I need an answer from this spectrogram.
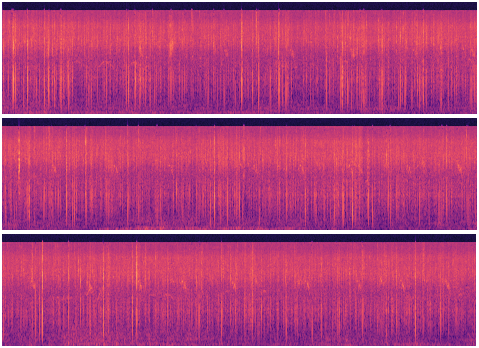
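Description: Heavy rain spattering close to the microphone, a dense patter of sharp drop ticks. A low rumble rises a little before the middle.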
